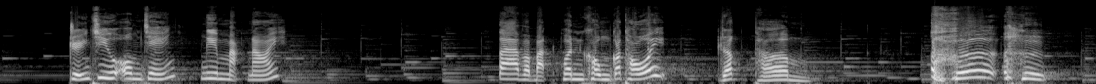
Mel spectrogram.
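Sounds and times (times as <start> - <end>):
speech: 0.7 - 3.0, 5.0 - 8.2, 9.5 - 10.6
choking cough: 9.3 - 10.6.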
